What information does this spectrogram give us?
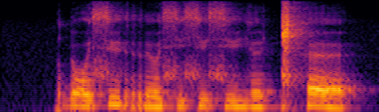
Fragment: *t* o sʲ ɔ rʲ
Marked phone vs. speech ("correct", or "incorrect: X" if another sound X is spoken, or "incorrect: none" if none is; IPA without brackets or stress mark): incorrect: ɗ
